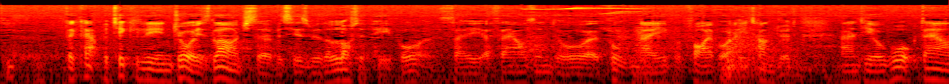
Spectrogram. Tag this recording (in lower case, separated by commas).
speech, hiss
